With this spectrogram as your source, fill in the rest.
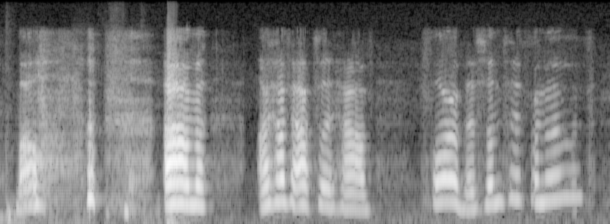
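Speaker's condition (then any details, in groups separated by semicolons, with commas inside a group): Tongue cancer surgery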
